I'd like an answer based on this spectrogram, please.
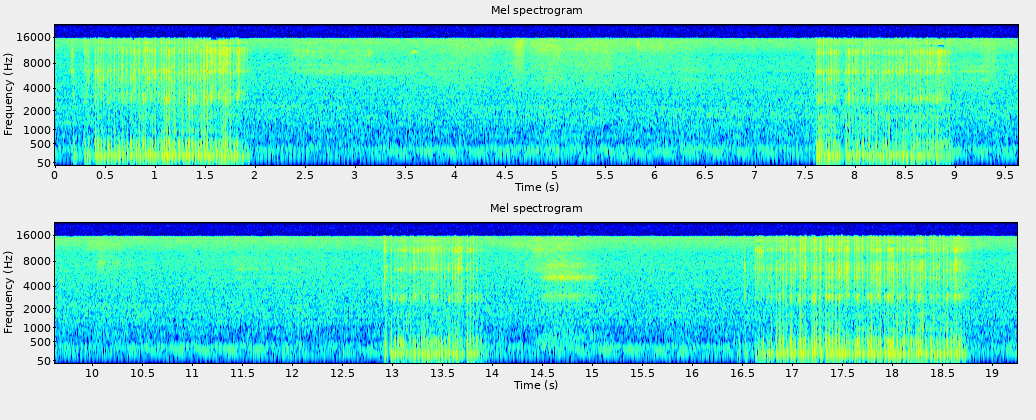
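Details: Olde English Bulldogge asleep and snoring, with loud, rasping, low snores of one to two seconds recurring about every five to six seconds, and near-silent breathing pauses in between.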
